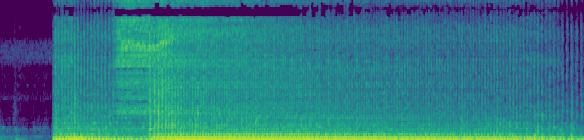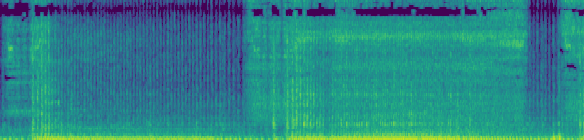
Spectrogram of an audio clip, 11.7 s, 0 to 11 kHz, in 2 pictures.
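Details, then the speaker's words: 1945 Allis-Chalmers WD 4-cylinder gas tractor, sat for years, choked after partial carburetor cleaning: catches, runs a few seconds, sags and dies, refires and fades again; fuel starvation, carburetor plugged, likely with rust and water like the fuel tank. "it's plugged it must be full of rust and water like the fuel tank"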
